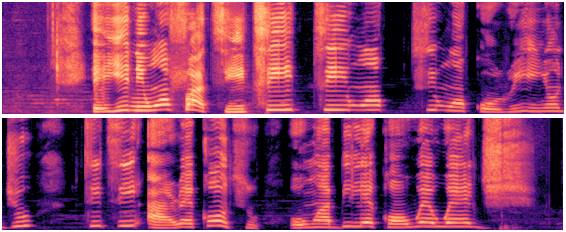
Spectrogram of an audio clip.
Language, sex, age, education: Yoruba, female, 15-29, tertiary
